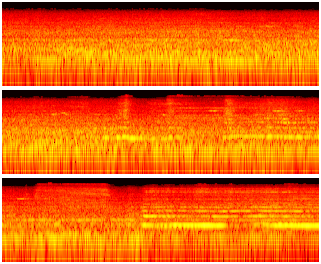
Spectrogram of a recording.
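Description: EDI Comeng electric train running into the station and slowing: a dense rolling rumble with a steady hum, a few sharp clicks in the middle, and a whining tone that falls in pitch. From about ten seconds in a sustained high whine with overtones sounds over the rumble.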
